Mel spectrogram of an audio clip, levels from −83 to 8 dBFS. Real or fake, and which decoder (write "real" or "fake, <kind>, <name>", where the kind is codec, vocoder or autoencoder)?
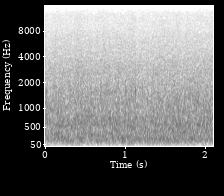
fake, vocoder, BigVGAN v2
